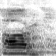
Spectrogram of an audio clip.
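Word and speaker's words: hour: एन आर एन एच ओ यू आर एन आर एन आर यहां H silent है। आय की आवाज निकाल रहा है।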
